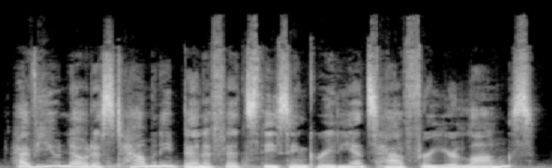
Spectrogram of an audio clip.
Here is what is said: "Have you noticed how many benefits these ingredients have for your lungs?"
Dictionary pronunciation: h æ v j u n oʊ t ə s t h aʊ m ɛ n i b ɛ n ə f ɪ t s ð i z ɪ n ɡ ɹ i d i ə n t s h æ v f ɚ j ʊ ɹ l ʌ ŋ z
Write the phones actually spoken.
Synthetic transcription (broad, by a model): h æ v j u n oʊ t ə s t h aʊ m ɛ n i b ɛ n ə f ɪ t s ð i z ɪ n ɡ ɹ i d i ə n t s h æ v f ɚ j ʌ ɹ l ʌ ŋ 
